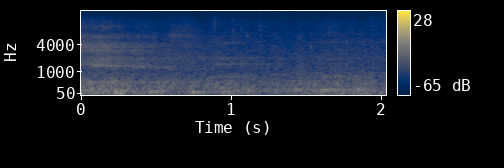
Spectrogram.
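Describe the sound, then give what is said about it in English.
Steady, even rainfall hisses softly and continuously, with a low rumble of thunder underneath. No voices are heard. “With a pitched tent, a campfire, it's nighttime, it's raining”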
